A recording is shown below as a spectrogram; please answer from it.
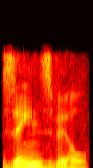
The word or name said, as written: Zanesville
